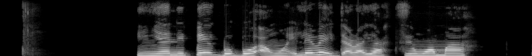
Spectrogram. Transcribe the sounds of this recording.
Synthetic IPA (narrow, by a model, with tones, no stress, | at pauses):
ĩ˨j̃ɛ̃˧nĩ˧k͡pe˦ɡ͡bo˧ɡ͡bo˧a˦˨w̃ɔ̃˧e˧le˦ɾe˦i˦˨da˨˦ɾa˧ja˦ti˨˦w̃ɔ̃˦mãː˦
